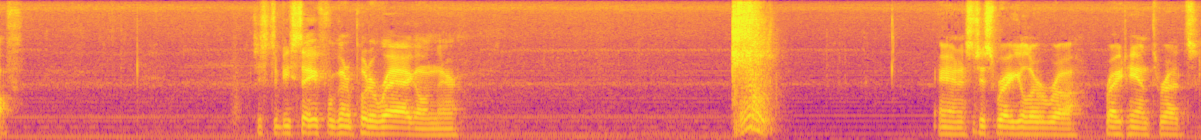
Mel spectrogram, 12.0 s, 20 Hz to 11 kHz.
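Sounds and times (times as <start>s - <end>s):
air impact wrench burst: 7.3s - 7.9s.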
